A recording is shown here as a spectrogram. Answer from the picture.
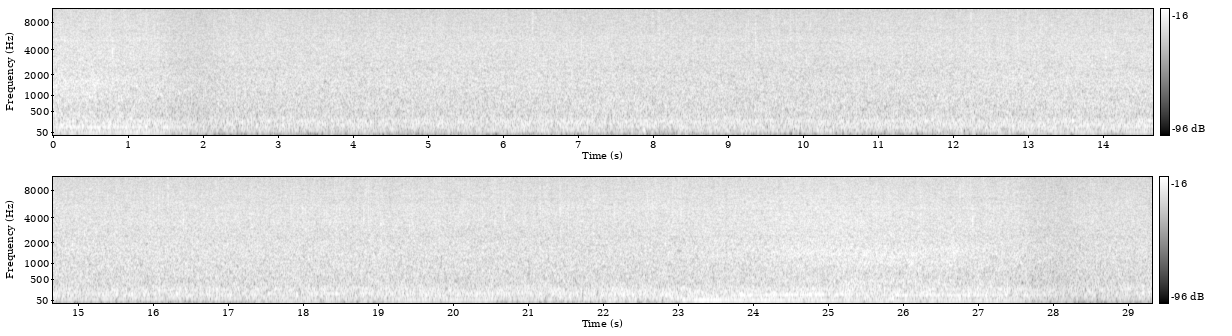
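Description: Rain storm: steady rainfall, an even hiss.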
